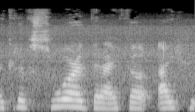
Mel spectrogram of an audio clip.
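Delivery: speech broken partway by a yawn. Reading a story aloud, the speaker yawns through the line. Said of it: "Sorry, I'm yawning".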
